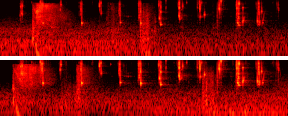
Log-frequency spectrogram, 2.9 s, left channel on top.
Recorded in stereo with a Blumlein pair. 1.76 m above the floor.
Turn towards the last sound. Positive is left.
turn(degrees=-25)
